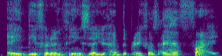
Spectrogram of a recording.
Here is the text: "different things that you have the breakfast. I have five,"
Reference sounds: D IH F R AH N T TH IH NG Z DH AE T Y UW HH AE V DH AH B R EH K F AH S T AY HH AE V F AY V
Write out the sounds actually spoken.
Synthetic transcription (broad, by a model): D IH F R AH N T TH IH NG S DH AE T Y UW HH AE V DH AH B R EH K F AH S T AY HH AE V F AY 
